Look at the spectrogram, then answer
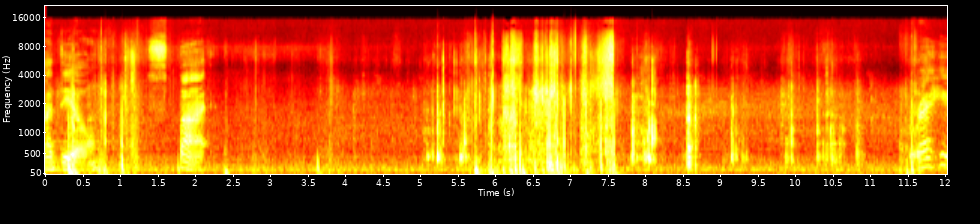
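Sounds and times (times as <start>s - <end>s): camera handling rustle: 2.4s - 11.0s.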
